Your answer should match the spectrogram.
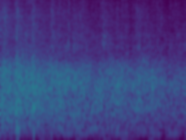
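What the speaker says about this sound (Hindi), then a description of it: "तालियां हो जाए एक बार फिर से" A studio audience on a comedy talk show claps steadily and loudly, a dense wash of applause that fades only slightly over a few seconds.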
